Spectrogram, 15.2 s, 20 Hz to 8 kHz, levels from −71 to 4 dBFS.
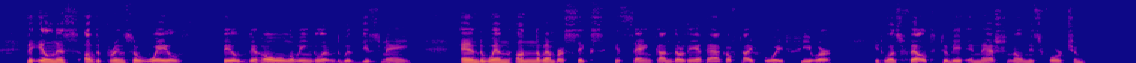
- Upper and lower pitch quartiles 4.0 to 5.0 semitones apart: No, average, 3.6 semitones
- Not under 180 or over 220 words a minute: No, average, 140 wpm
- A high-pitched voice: No, low, 125 Hz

